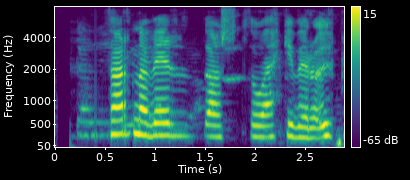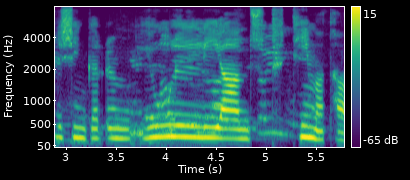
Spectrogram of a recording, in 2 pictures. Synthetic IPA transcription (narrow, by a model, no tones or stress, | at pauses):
kθaɾt̪navɪɾðast̪θowɛhcɪvɛːɾaʏhpliːsiŋkaɾʏmjuːlianskt̪ʰiːmat̪ʰaːl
